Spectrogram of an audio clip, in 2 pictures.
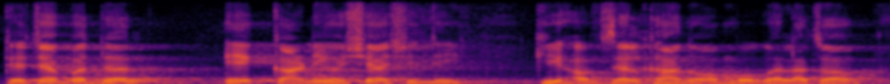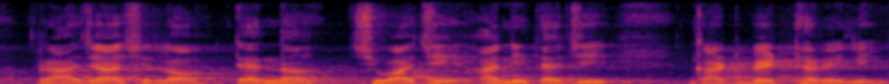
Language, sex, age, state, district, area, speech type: Goan Konkani, male, 45-60, Goa, Murmgao, rural, spontaneous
